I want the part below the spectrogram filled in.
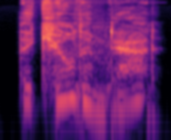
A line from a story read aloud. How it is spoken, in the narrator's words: Woodrow whispered back, his voice cracking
